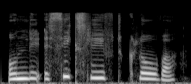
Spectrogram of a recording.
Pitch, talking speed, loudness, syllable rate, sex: 265 Hz, 155 wpm, -14 LUFS, 5.0 syllables/s, female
